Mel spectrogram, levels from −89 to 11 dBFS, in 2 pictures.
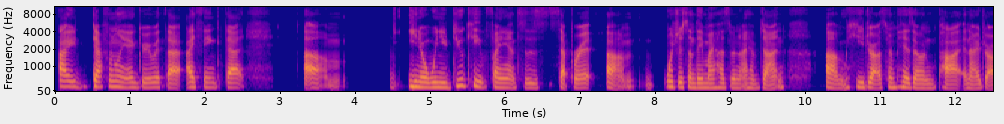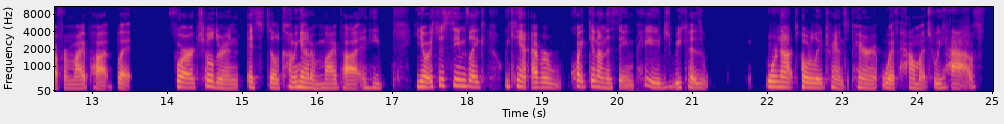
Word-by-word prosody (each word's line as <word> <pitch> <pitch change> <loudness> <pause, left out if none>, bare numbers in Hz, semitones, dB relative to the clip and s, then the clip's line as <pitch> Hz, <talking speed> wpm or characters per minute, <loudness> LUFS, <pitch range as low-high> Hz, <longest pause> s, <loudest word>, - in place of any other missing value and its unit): I 215 -3 +4 0.2
definitely 210 -2 +2
agree 185 -1 -3
with 190 0 -3
that, 425 +3 +4
I 195 - +4
think 190 -1 -9
that, 180 -1 +3 0.8
um, 465 -2 +2 0.7
y - - -18
you 220 -2 +5
know, 195 -1 +5
when 190 +1 +2
you 185 - +1
do 245 +9 -1
keep 220 -5 -3
finances 175 -2 -2 0.2
separate, 170 0 0 0.2
um, - - +1 0.2
wh - - -22
which 210 -2 +2
is 190 0 +1
something 175 -2 +1
my 170 0 0
husband 175 -1 -3
and - - -3
I - - -7
have 165 -1 -7
done, - - 0 0.5
um, 160 -2 +3
he 190 +2 -3
draws 180 -4 +3
from 185 -2 -1
his 190 -2 +1
own 160 -2 -1
pot 150 -4 +2
and 160 - -4
I 155 +1 -2
draw - - +1
from 150 0 -8
my 150 0 +1
pot, - - 0
but - - +1 0.5
for 215 -4 +4
our 180 0 +3
children, 175 -7 0
it's 190 0 0
still 180 -3 0
coming 200 +3 +1
outta 180 -3 +2
my 165 +1 -2
pot, 170 -2 +2
and 170 - -8
he 175 0 -8 0.5
you 215 - 0
know, 205 - +7
it 195 +2 +2
just 255 -1 -3
seems 240 -3 +2
like 200 -2 +2 0.2
we 225 - -3
can't 220 -2 0
ever 190 -2 +2
r - - -20
quite 220 -3 0
get 230 - +1
on 195 -2 0
the 170 - -3
same 90 - -7
page 180 +3 -4
because 180 -2 -1
w - - -11 0.8
we're 215 -1 +6
not 200 -2 +2
totally 180 -4 +4
transparent 170 -1 -5
with 175 -3 +1
how 180 - -3
much 160 +1 -6
we 170 -2 -3
have. - - 0
185 Hz, 195 wpm, -24 LUFS, 170-205 Hz, 0.8 s, know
